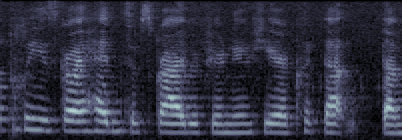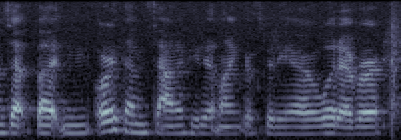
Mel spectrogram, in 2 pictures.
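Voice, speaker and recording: A woman's voice: medium pitch, a little mellow. A young woman, chatting and rambling in a bubbly get-ready-with-me vlog recorded at home. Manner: bubbly, rambling, quick bursts of speech. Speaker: beauty vlogger.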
